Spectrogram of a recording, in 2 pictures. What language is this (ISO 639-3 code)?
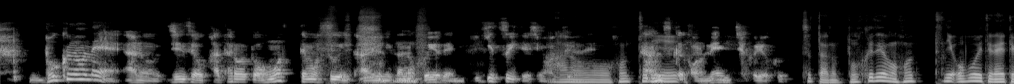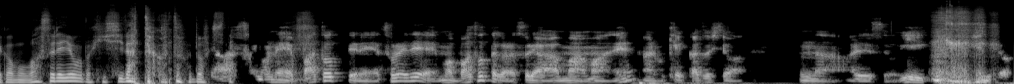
jpn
